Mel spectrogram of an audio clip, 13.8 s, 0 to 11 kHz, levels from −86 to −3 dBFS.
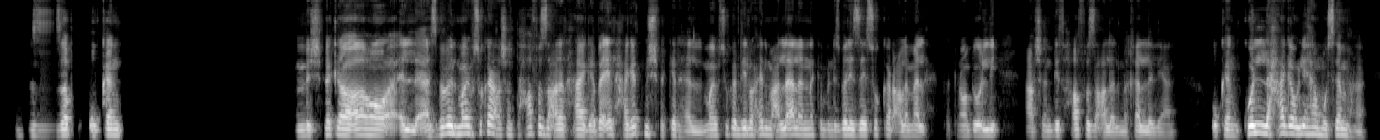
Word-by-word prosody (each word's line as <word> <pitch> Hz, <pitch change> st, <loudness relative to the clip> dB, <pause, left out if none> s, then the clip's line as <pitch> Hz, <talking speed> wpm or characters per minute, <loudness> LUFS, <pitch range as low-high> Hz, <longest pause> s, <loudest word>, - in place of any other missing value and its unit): بالضبط 130 Hz, +1 st, -4 dB
وكان 135 Hz, +2 st, 0 dB, 1.7 s
مش 125 Hz, 0 st, -3 dB
فاكر، 150 Hz, -1 st, -1 dB
آه 140 Hz, +1 st, +7 dB
آه -, -, +3 dB
هو 140 Hz, -1 st, +4 dB
ال 130 Hz, -2 st, +3 dB
أسباب 160 Hz, +9 st, +2 dB
المَيّة 180 Hz, 0 st, +5 dB
بسكر 185 Hz, +3 st, -1 dB
عشان 145 Hz, -3 st, -6 dB
تحافظ 165 Hz, +2 st, -4 dB
على 135 Hz, -, +1 dB
الحاجة، 135 Hz, -2 st, -1 dB
باقي -, -, +1 dB
الحاجات 155 Hz, +4 st, -3 dB
مش 165 Hz, +1 st, -4 dB
فاكرها، 120 Hz, -6 st, -7 dB
المَيّة 110 Hz, +5 st, -4 dB
بسكر 150 Hz, +3 st, -5 dB
دي 150 Hz, +1 st, 0 dB
الوحيدة 150 Hz, 0 st, -3 dB
اللي 150 Hz, -, -3 dB
معلّقة، 135 Hz, -, +1 dB
لأن 145 Hz, -1 st, -2 dB
أنا 145 Hz, -, -5 dB
كان 135 Hz, -1 st, -12 dB
بالنسبة 130 Hz, +2 st, -2 dB
لي -, -, +3 dB
إزاي 135 Hz, 0 st, +1 dB
سكرعلى 135 Hz, -4 st, -6 dB
ملح؟! 125 Hz, -2 st, -6 dB
فكان 125 Hz, -, -22 dB
هو 125 Hz, -, -6 dB
بيقُول 130 Hz, +1 st, 0 dB
لي 130 Hz, -1 st, 0 dB, 0.3 s
عشان 120 Hz, +2 st, -9 dB
دي 135 Hz, -, -1 dB
تحافظ 135 Hz, -1 st, -5 dB
على 110 Hz, +2 st, -4 dB
المخلل 110 Hz, 0 st, -5 dB
يعني، 100 Hz, 0 st, -18 dB, 0.3 s
وكان 130 Hz, -3 st, -4 dB
كُلّ 185 Hz, 0 st, +8 dB
حاجة 185 Hz, +1 st, +1 dB
وليها 165 Hz, 0 st, +3 dB
موسمها، 135 Hz, -7 st, -3 dB
135 Hz, 210 wpm, -22 LUFS, 125-150 Hz, 1.7 s, كُلّ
